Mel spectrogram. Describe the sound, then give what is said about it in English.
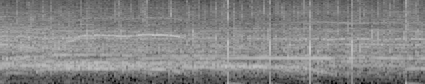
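A crowd cheers and applauds to welcome the president of the Kansas City Chiefs at a Chiefs fan event. The dense clapping and cheering hold steady and loud throughout, with sharper individual claps standing out near the end. “Well, that's pretty awesome. You haven't had that big a cheer since you won the Ivy for Brown as a quarterback.”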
